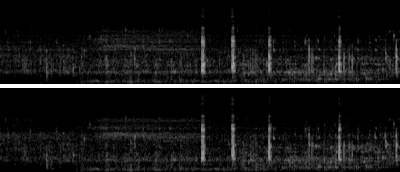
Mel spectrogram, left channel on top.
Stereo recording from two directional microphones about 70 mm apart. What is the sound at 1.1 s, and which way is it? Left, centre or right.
Boat, left.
